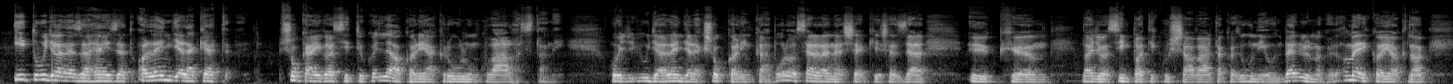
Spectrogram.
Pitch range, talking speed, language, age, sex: 115-150 Hz, 140 wpm, Hungarian, 60-79, male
